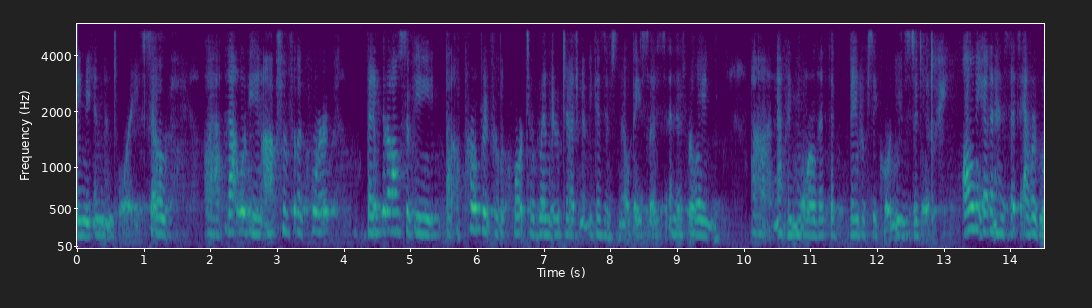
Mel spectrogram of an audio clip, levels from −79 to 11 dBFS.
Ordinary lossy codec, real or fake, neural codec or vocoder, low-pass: AAC, 32 kbps; fake; codec, 16 kHz, 1 kbps, FreqCodec, smaller model; 5.4 kHz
